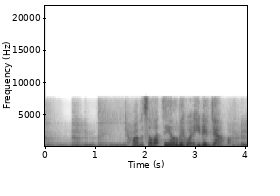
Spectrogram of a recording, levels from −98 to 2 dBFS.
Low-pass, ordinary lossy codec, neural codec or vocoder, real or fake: none; none; codec, 16 kHz, 0.5 kbps, X-Codec, WavLM features, trained on Multilingual LibriSpeech; fake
